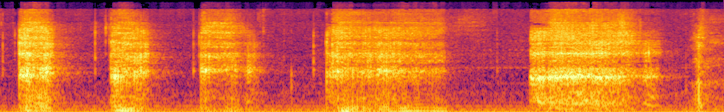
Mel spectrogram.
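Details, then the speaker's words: Simulated snoring: an adult imitates a husband's snoring with a run of short, rough, snorting bursts through the nose and throat. "A lot of you who have husbands who snore, it sounds like this."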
